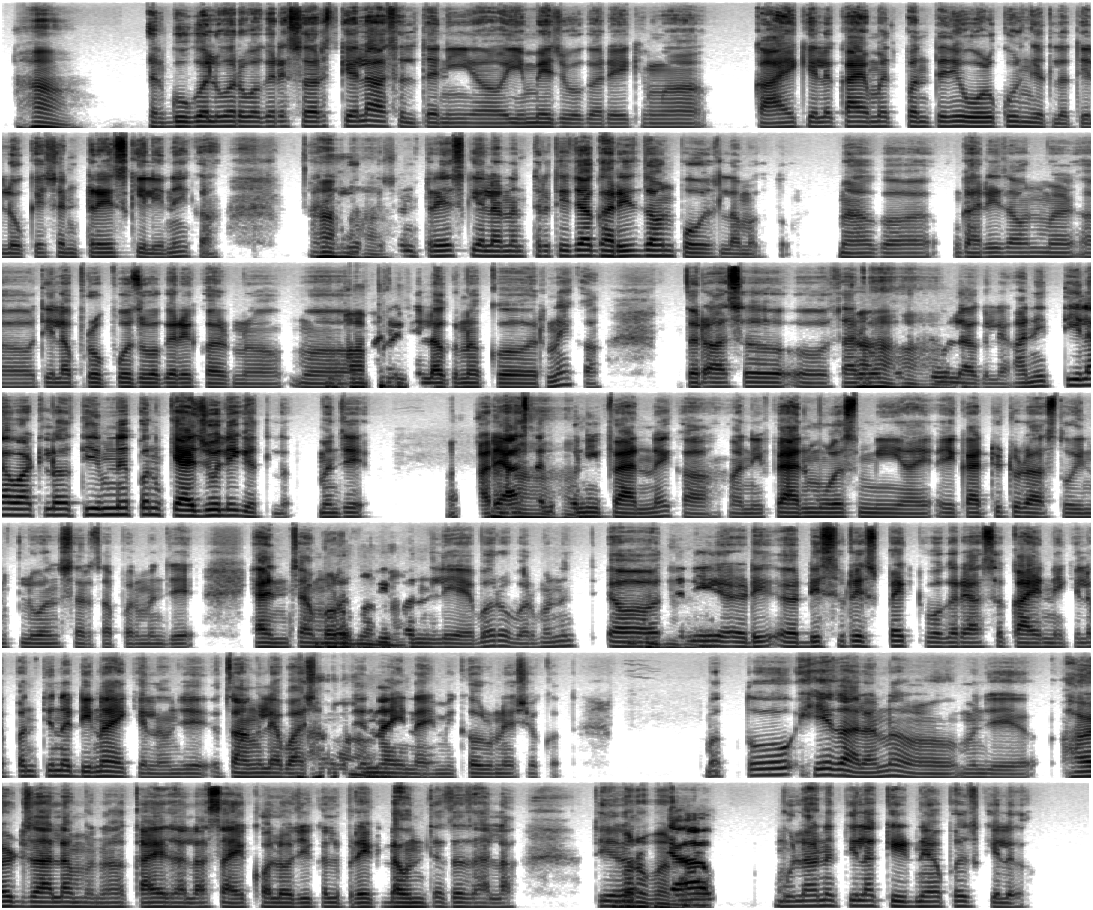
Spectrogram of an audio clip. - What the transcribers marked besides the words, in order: other background noise; in English: "सर्च"; tapping; distorted speech; in English: "प्रपोज"; static; in English: "कॅज्युअली"; in English: "एटिट्यूड"; in English: "इन्फ्लुएन्सरचा"; in English: "डीनाय"
- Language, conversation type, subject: Marathi, podcast, सोशल मिडियावर तुम्ही तुमची ओळख कशी तयार करता?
